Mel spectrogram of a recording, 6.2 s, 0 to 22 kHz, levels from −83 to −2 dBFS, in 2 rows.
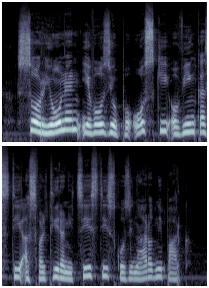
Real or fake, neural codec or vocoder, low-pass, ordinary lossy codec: real; none; none; none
